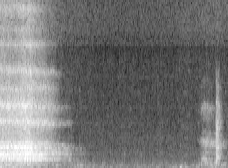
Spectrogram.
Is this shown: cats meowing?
no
